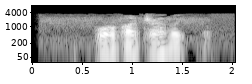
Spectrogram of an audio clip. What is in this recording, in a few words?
Sheriff Dispatch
